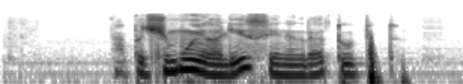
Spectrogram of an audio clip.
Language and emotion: Russian, neutral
